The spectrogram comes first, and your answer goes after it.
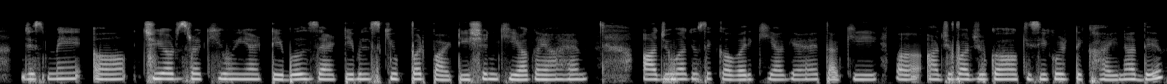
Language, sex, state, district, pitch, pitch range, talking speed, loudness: Hindi, female, Bihar, Gopalganj, 235 Hz, 230-245 Hz, 155 wpm, -20 LUFS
